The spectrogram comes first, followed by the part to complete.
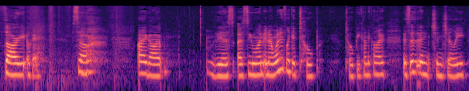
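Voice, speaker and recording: A woman's voice: on the high side, steady tone, unhurried, pauses often. A young woman vlogging at home, chatting casually about her shopping haul, with lots of "like" and little giggly asides.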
